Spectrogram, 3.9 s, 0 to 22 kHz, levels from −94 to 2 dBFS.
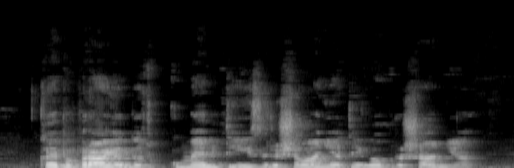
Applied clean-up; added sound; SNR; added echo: classical method log-MMSE.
